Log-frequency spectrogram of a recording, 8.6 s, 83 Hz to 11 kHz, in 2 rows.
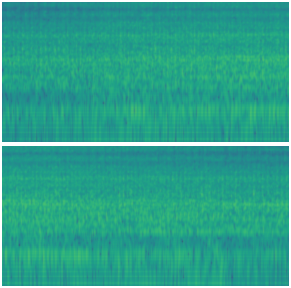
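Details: New out-of-box 79cc bike kit engine on a table, fitted with Chinese muffler and air cleaner: fast, steady high idle with slight surging rattle, won't settle lower; governor-limited, needs high idle to start.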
